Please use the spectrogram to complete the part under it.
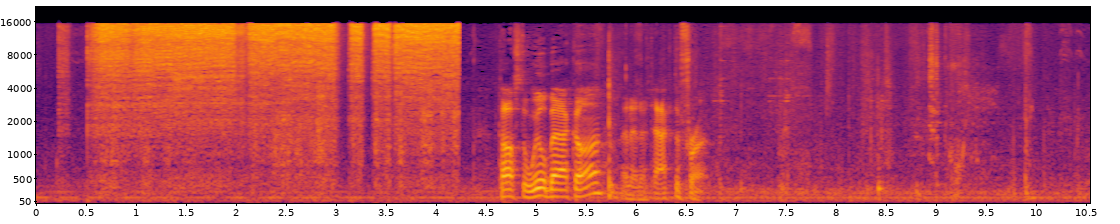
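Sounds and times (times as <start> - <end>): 
brake cleaner aerosol spraying on rotor: 0.5 - 4.2
speech: 4.6 - 6.9.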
